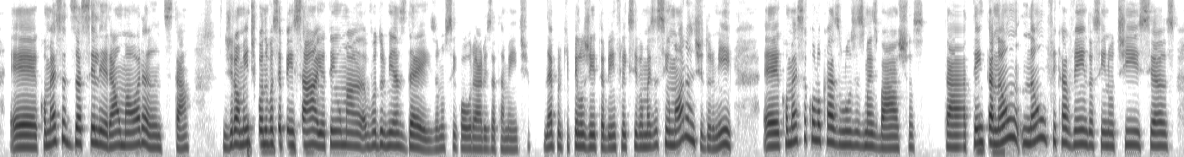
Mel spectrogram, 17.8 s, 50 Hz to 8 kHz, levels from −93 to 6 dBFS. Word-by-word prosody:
eh, 180 0 +5
começa 245 +7 +1
a 285 - 0
desacelerar 225 -3 +2
1h 210 +2 +2
antes, 175 -2 -4
tá? 170 +1 -4 0.5
Geralmente 220 +5 +1
quando 225 0 +3
você 225 +1 +1
pensar: 220 0 0
"Ai 200 - +3
eu 195 - 0
tenho 215 0 0
uma 200 -4 -2
eu 180 - -4
vou 205 - -2
dormir 200 -1 0
às 195 -2 -2
22h.", 155 -5 +1
eu 155 - -6
não 170 0 -6
sei 175 +2 -9
qual 165 0 -2
horário 160 -1 -2
exatamente, 155 +2 -9 0.2
né, 180 +2 -1
porque 185 -2 -7
pelo 190 0 +1
jeito 185 0 -1
é - - +3
bem 175 +1 -3
flexível, 185 0 -4
mas 185 +1 -1
assim 215 +1 -3
1h 235 +10 +1
antes 265 -3 -1
de 185 - -6
dormir, 180 +6 -1 0.5
eh 195 +2 +5
começa 255 +8 -1
a - - -28
colocar 275 -4 +3
as 230 -2 0
luzes 210 -2 -1
mais 195 -3 0
baixas 170 - -3 0.3
tá, 180 0 +1
tenta 240 +5 +3
não 275 +6 +3
não 250 +7 +2
ficar 260 -4 -1
vendo 220 0 0
assim 205 +1 -4
notícias 200 -1 -3
200 Hz, 185 wpm, -23 LUFS, 180-225 Hz, 0.5 s, eh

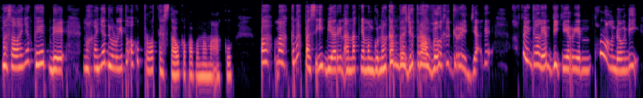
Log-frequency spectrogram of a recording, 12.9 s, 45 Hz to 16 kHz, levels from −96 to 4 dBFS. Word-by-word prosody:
Masalahnya 295 +4 +2
pede, 265 -9 +3 0.4
makanya 270 +6 0
dulu 300 -6 +1
itu 280 +9 -4
aku 410 +3 -3
protes 240 - -5
tau 185 -1 +2
ke 180 - -4
papa 180 -2 -5
mama 170 0 -3
aku. 175 +2 -7 0.5
"Pa, 390 0 +2
Ma! 395 -1 +2 0.2
Kenapa 280 -7 0
sih, 295 +4 0
biarin 255 0 +1
anaknya 255 +1 0
menggunakan 255 +9 +3
baju 325 -2 +2
trouble 305 -5 +3
ke 365 +2 -8
gereja? 245 - -3
Kayak 360 -1 -10 0.5
apa - - -22
yang 395 -6 -4
kalian 315 -3 +2
pikirin? 265 -6 +2 0.2
Tolong 295 -5 +1
dong 235 0 +1
di 320 +7 -3
270 Hz, 145 wpm, -23 LUFS, 245-330 Hz, 0.5 s, pede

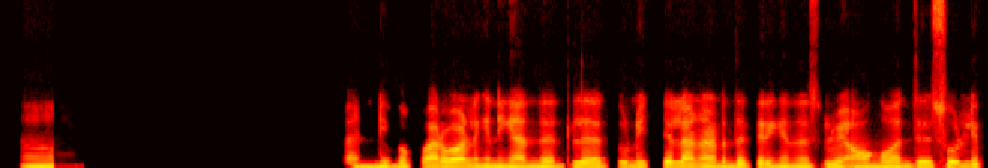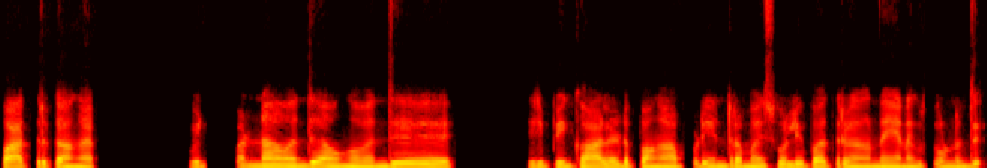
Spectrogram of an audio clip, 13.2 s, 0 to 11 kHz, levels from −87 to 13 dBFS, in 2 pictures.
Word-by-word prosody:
ஆ. 195 - -2 2.1
கண்டிப்பா 175 +2 0
பரவாலங்க, 210 +4 +4
நீங்க 190 -1 +2
அந்த 180 +1 -1
இடத்தில 220 +4 0 0.2
துணிச்சலா 235 +1 +1
நடந்துக்குறீங்கன்னு 190 0 +1
தான் 195 -1 -2
சொல்லுவேன். 180 -1 +1
அவங்க 180 +1 +1
வந்து 205 +6 -1 0.2
சொல்லி 240 +2 +1
பார்த்துருக்காங்க, 200 -4 0 0.7
குயிட் 235 -2 -7 0.2
பண்ணா 230 -1 0
வந்து 215 +2 0
அவங்க 195 -2 0
வந்து 185 +3 +1 0.9
திருப்பி 205 +1 -3
கால் 180 0 +2
எடுப்பாங்க, 180 0 -1
அப்டின்ற 200 +2 -2
மாரி 205 +2 -1
சொல்லி 190 0 +1
பார்த்துருக்காங்கன்னு 180 -1 -1
தான் 185 - 0
எனக்கு 175 0 -4
தோணுது 175 +1 -3
190 Hz, 130 wpm, -22 LUFS, 180-210 Hz, 2.1 s, பரவாலங்க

